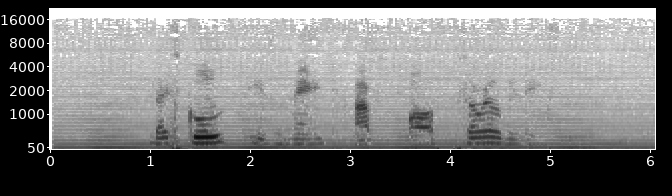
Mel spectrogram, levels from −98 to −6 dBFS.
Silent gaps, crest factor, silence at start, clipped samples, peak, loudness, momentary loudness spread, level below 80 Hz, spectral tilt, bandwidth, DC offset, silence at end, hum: none; 20 dB; 0.05 s; under 0.1%; -6 dBFS; -25 LUFS; 20 LU; -36 dBFS; -7.5 dB/octave; 17 kHz; under 0.1%; 0 s; none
